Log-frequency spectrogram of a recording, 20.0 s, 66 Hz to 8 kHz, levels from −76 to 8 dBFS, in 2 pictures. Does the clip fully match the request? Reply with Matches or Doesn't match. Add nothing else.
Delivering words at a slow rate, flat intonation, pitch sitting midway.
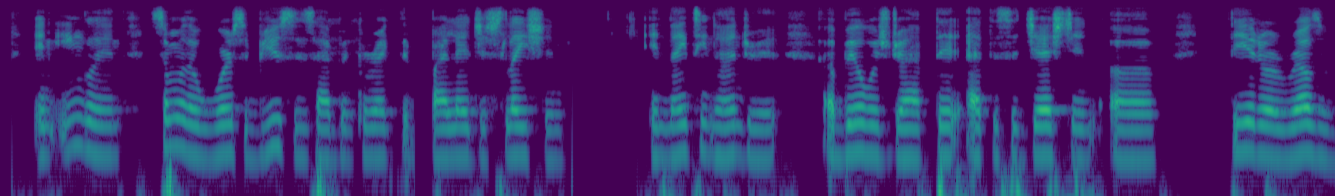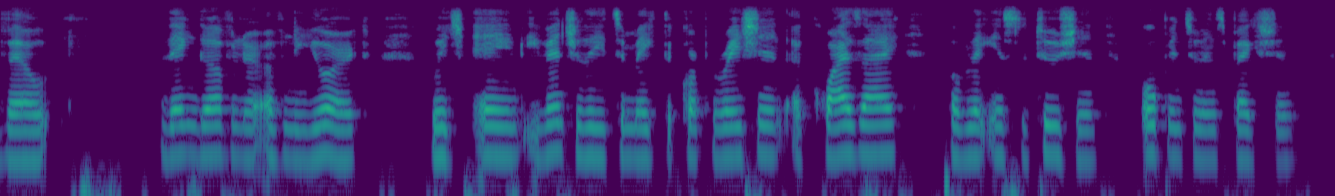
Matches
